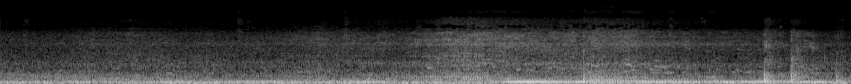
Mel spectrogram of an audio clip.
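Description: Street traffic: a motor vehicle's engine running nearby as a steady low hum, growing louder about five seconds in, with a few sharp clicks near the end.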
